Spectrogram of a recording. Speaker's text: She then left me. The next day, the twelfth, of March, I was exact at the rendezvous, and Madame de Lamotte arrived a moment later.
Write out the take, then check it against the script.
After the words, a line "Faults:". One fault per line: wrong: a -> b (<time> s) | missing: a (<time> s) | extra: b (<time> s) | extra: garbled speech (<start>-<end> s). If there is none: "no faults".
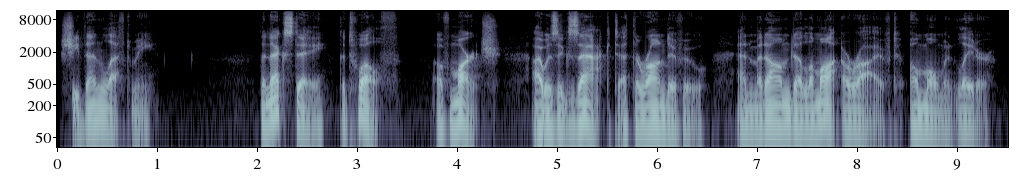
She then left me. The next day, the twelfth, of March, I was exact at the rendezvous, and Madame de Lamotte arrived a moment later.
Faults:
no faults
